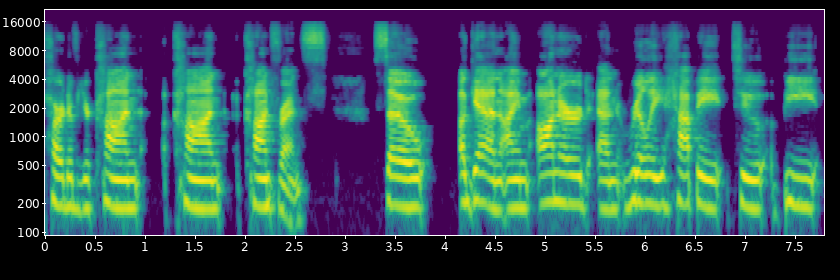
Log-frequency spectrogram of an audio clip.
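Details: Adult woman who describes herself as a person who stutters/stammers and serves on the National Stuttering Association board, giving a stuttering awareness talk; stuttering.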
